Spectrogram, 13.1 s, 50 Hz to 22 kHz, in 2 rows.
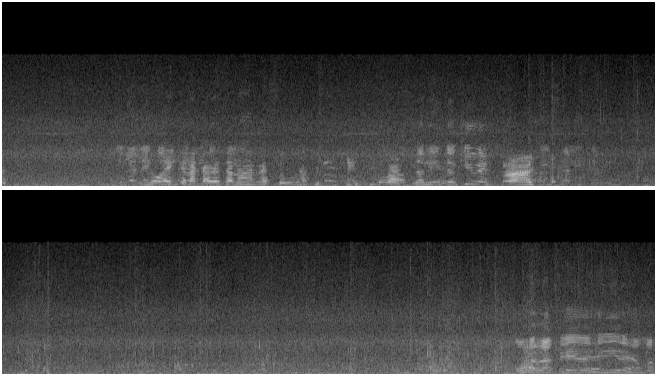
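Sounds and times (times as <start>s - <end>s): stream running over stones: 0.0s - 13.0s.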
